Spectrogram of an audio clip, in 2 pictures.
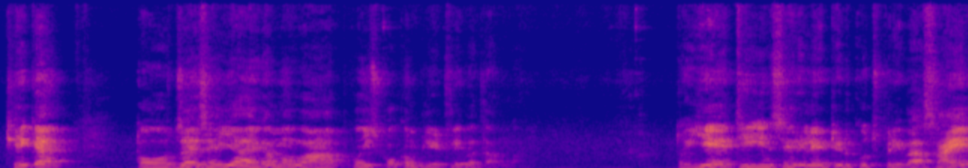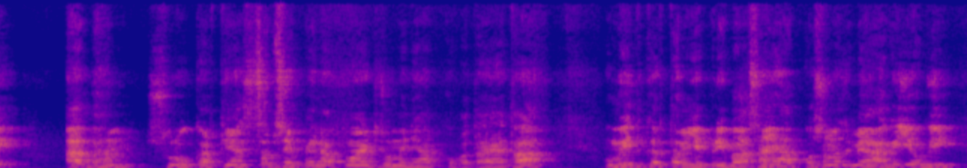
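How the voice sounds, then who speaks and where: A man teaching a math lesson at a board, repeating key terms and often asking if it is clear. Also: high voice, normal speed. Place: classroom with a board. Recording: echoey room.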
